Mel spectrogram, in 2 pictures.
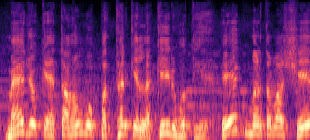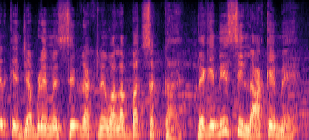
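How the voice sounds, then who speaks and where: A man's voice: high voice, expressive, brisk, faint music behind. A man playing a boastful, bossy gang boss. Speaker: powerful local boss. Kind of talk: dubbed film dialogue.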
